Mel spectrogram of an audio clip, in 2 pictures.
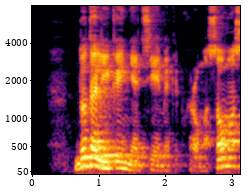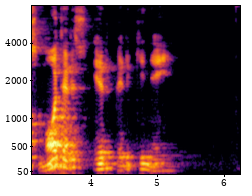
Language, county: Lithuanian, Vilnius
